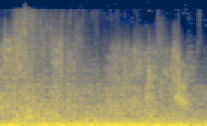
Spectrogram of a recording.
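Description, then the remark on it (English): A deep, loud, mechanical-sounding giant squid roar rumbles continuously, heavy in the low end with a grinding, booming texture, and no voices. “These roars, they almost sound mechanical.”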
